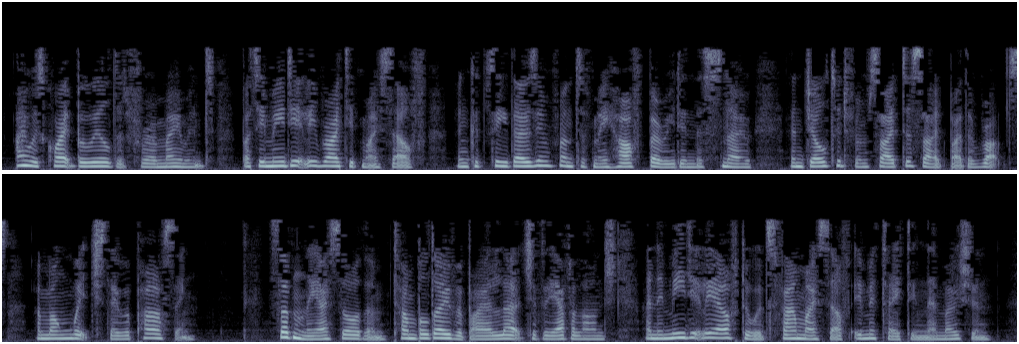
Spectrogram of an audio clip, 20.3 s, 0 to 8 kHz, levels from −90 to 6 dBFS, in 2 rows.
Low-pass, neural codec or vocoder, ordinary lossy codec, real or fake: 7.2 kHz; none; MP3, 24 kbps; real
